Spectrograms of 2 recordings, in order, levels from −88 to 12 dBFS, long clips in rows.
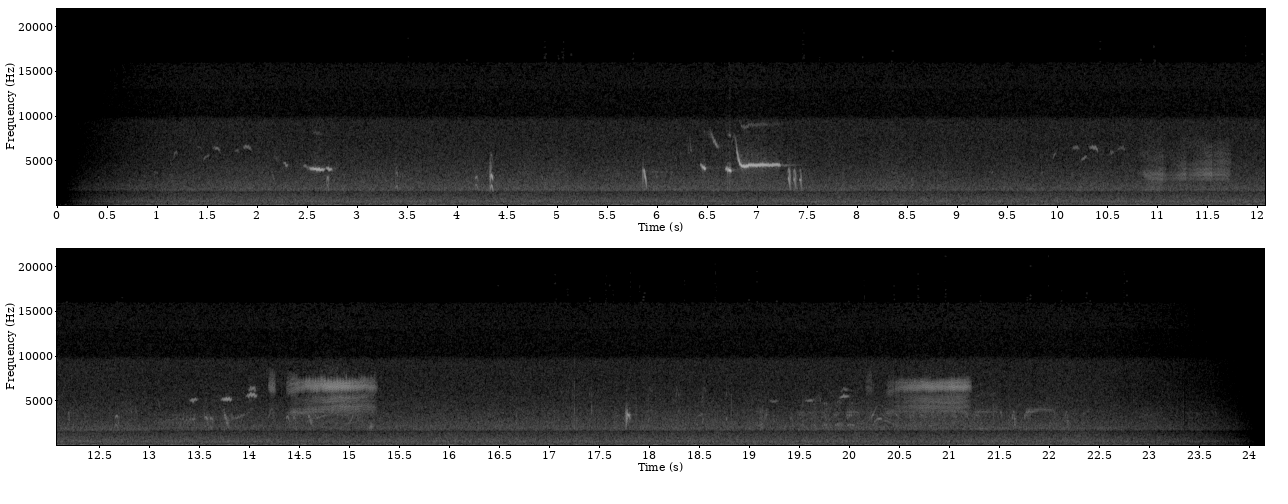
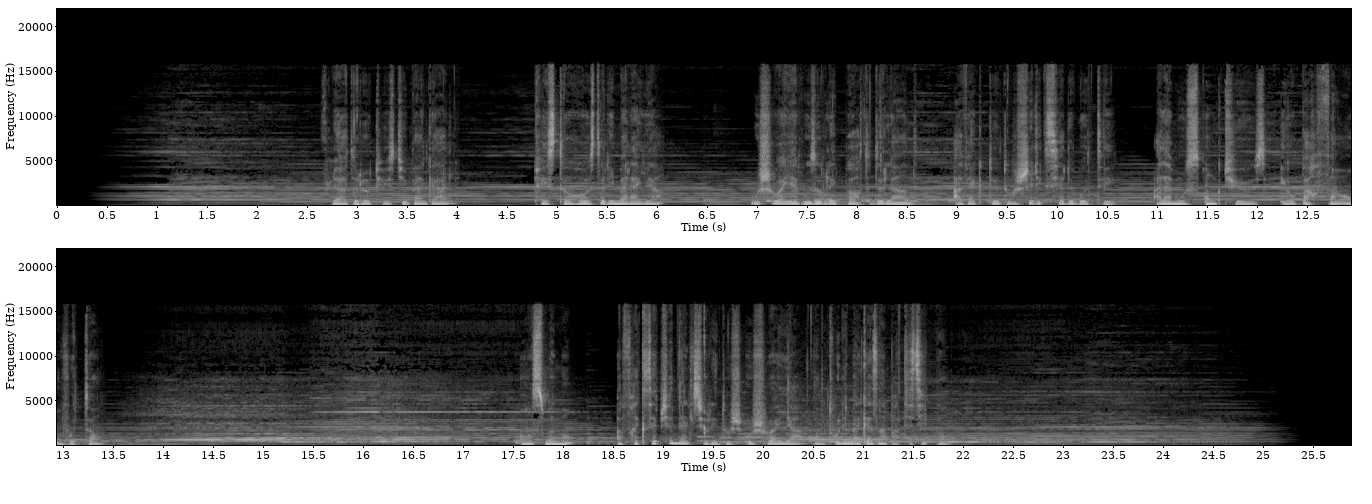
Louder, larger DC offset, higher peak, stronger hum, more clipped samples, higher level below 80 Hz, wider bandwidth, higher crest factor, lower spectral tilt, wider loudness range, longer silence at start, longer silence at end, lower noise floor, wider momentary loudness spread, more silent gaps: second, -33 LUFS vs -23 LUFS; neither; second, -14 dBFS vs -4 dBFS; neither; neither; about the same, -60 dBFS vs -60 dBFS; about the same, 16.5 kHz vs 16 kHz; first, 26 dB vs 20 dB; second, 0.5 dB/octave vs -4.5 dB/octave; first, 17 LU vs 7 LU; second, 0.25 s vs 0.7 s; second, 0.4 s vs 1 s; first, -65 dBFS vs -56 dBFS; about the same, 18 LU vs 18 LU; neither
